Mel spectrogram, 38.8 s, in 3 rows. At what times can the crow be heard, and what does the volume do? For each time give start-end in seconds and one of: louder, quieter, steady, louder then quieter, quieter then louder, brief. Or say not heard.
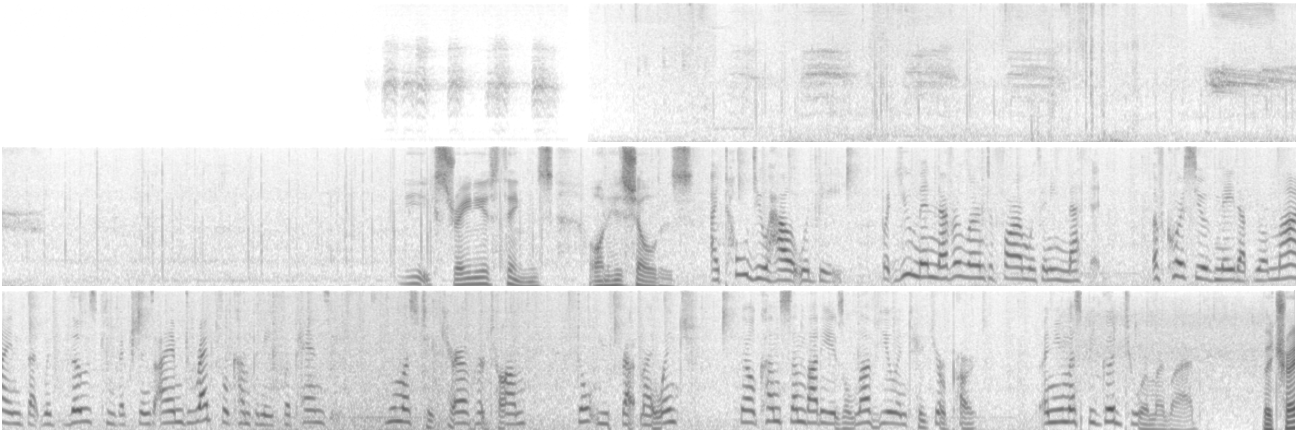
3.6-13.3 quieter then louder.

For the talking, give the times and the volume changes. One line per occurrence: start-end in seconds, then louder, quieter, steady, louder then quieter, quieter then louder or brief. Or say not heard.
16.9-35.6 steady
36.2-38.7 brief.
